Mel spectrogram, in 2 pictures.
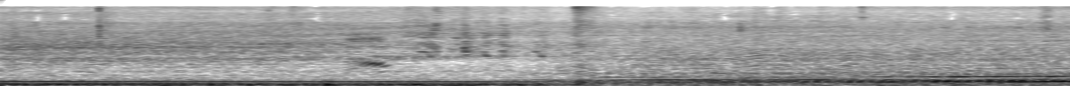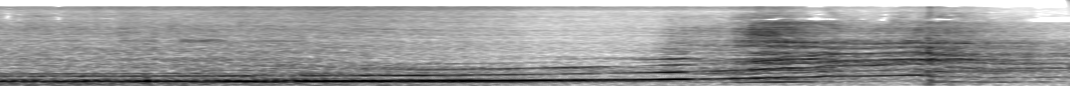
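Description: A car engine idling steadily for the first few seconds, then a Ferrari sports car accelerating away, its engine note rising steadily for several seconds before fading as it drives off.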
